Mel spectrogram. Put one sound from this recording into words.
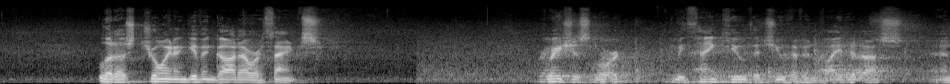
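A middle-aged man reads aloud calmly through a microphone.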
